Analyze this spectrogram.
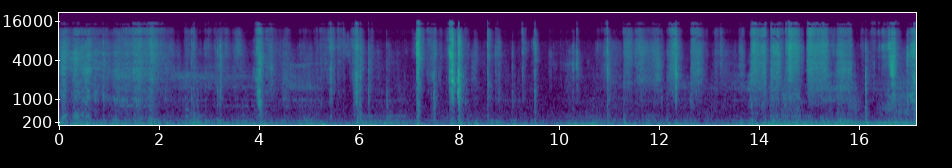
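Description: Faint sounds of white athletic tape being pulled off the roll, torn by hand and smoothed onto the ankle, with a pair of sharper rips near the middle.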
